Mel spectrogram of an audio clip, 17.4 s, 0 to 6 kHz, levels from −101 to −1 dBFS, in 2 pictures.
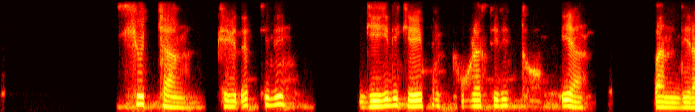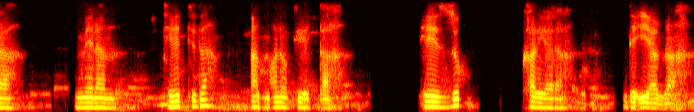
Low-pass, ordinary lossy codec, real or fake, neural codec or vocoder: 5.4 kHz; Opus, 32 kbps; fake; codec, 16 kHz, 8 kbps, FunCodec, trained on Chinese and English, 25 frames a second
